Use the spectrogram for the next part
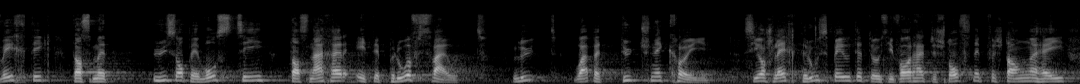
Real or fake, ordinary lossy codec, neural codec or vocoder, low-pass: real; none; none; 10.8 kHz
